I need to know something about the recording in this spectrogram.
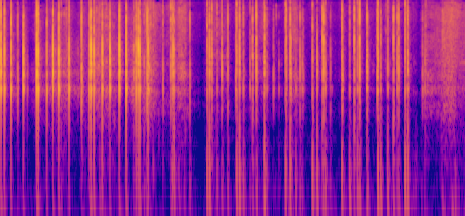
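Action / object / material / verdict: tap / thick cardboard board book cover / cardboard / none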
